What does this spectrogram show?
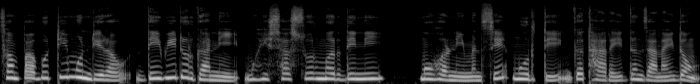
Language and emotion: Bodo, neutral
